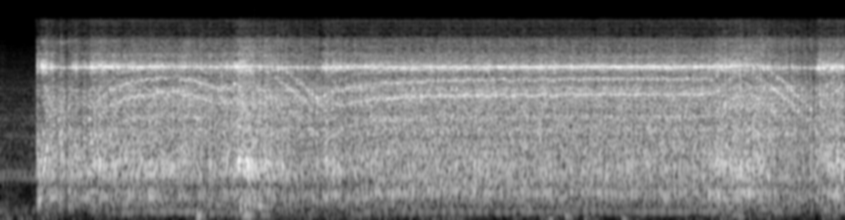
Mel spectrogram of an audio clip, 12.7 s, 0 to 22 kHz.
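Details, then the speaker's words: Traxxas X-Maxx 8S RTR RC truck after motor bearing replacement, powered up; high thin whine rising and falling with motor speed over faint rattle from chipped pinion and spur teeth; gear whine. "so the gears are sounding a little funny just because the chipped tooth they put a little ding put a little ding in my ding-a-ding"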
